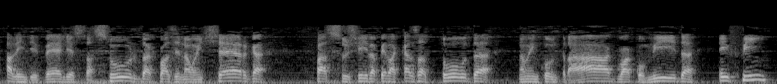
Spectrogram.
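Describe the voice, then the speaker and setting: A man's voice: medium pitch, normal speed, natural voice. A man acting in a radio drama as a callous, irritated pet owner with an impatient, complaining delivery. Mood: annoyed, callous. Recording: dull lo-fi radio drama, faint music.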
